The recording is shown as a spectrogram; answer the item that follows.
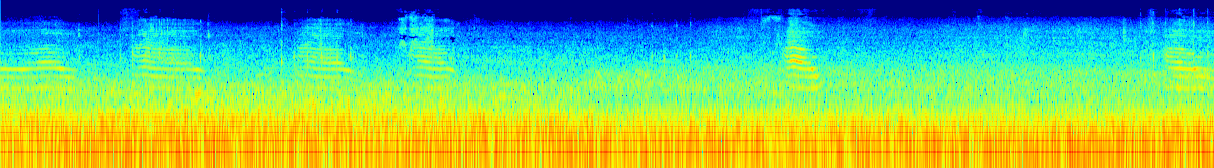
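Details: Orange domestic cat meowing loudly: about five drawn-out, harmonic meows spaced irregularly over fifteen seconds, some falling in pitch at the end, over a constant low rumbling background.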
